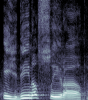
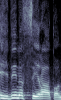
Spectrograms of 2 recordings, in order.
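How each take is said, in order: First: اهدنا الصراط with a heavy emphatic ص, voice lower; right pronunciation. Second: Quick اهدنا الصراط with a light plain s in الصراط; wrong pronunciation. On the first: Teacher shows students the right way, heavy and lower. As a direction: weigh down the ص in الصراط. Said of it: "You have to pronounce your sword". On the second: Teacher shows students the wrong way, fast and light. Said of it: "You don't say". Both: Shown as a demonstration.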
